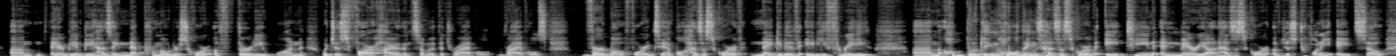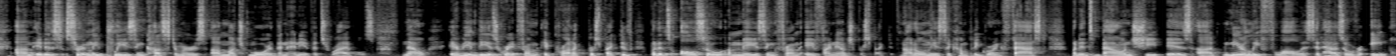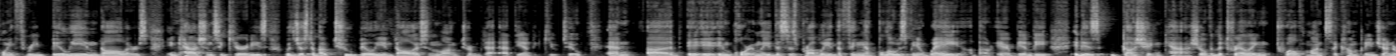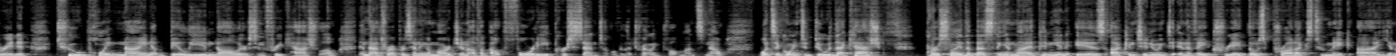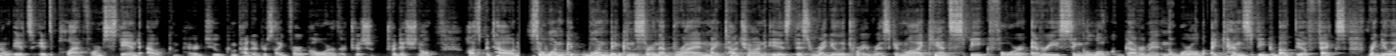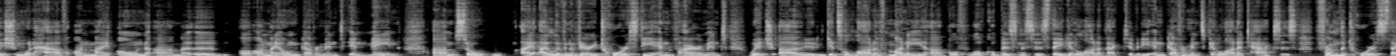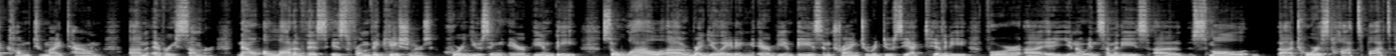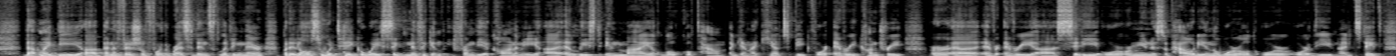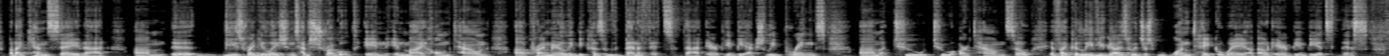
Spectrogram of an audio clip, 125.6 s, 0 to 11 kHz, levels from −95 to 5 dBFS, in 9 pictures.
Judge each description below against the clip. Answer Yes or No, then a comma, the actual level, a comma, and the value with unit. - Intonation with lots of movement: No, average, 3.9 semitones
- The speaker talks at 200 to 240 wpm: Yes, fast, 205 wpm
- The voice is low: Yes, low, 115 Hz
